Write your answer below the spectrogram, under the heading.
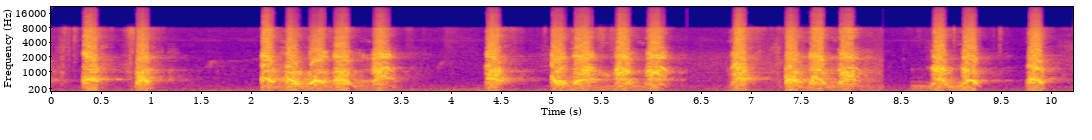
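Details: Boxer dog barks loudly in clusters of two to four rapid barks between short pauses, over a steady background hiss.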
